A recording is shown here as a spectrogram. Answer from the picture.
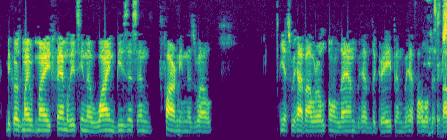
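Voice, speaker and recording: In an Albanian accent, a man speaks at a fairly low pitch with monotone, flat intonation. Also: moderate pace. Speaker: aviation maintenance student and former basketball player. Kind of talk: podcast interview. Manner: halting.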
